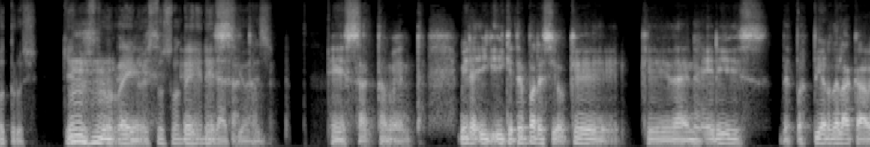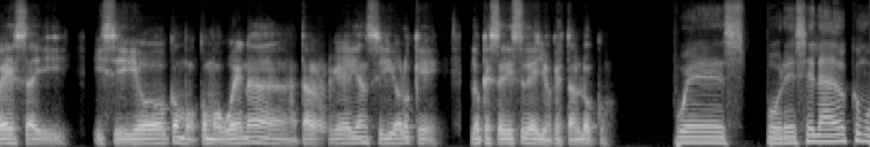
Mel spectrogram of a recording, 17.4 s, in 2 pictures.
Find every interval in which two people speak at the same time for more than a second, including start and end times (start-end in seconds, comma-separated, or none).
0.7-2.8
